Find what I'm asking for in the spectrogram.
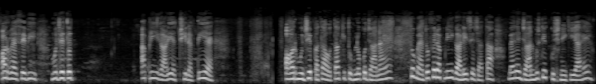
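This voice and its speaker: A woman voicing a calm, reasonable elder brother who apologizes, in a cartoon story. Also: high voice, fairly quick. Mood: apologetic. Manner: soothing, apologetic. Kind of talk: cartoon voice acting.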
